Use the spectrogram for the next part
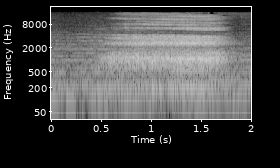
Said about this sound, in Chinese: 啊！爷爷打了个大大的哈欠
